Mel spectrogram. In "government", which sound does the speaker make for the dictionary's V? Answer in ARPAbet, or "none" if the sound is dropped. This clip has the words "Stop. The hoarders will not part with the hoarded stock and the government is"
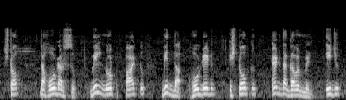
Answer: V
